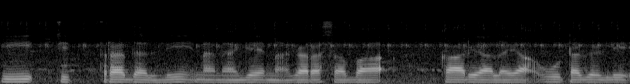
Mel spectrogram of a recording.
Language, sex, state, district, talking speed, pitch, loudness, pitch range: Kannada, male, Karnataka, Mysore, 65 wpm, 110 Hz, -31 LUFS, 105-115 Hz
